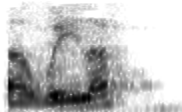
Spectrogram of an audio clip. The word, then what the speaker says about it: Wheeler: Wheeler. – How do you spell that? – W-H-E-E-L-E-R. W-H-E-E-L-E-R.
